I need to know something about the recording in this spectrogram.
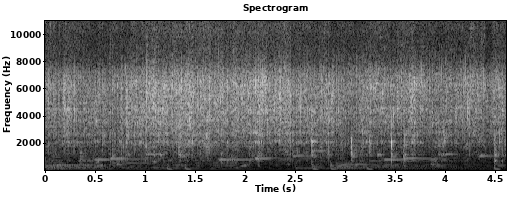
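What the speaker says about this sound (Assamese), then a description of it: "আদা নহৰুখিনি অলপ সময়ৰ কাৰণে ভাজি ল'ম" Ginger and garlic fry in a spoonful of oil in a wok over a gas flame, a steady close sizzle broken by repeated sharp clicks and scrapes of a stirring spoon.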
